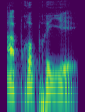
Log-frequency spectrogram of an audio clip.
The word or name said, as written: approprier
